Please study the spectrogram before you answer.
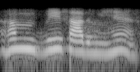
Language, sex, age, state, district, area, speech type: Hindi, female, 45-60, Bihar, Begusarai, urban, conversation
